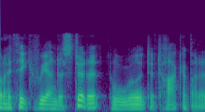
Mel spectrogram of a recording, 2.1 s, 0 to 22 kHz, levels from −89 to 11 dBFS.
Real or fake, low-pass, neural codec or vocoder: fake; 7.2 kHz; vocoder, 22.05 kHz, 80 mel bands, Vocos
